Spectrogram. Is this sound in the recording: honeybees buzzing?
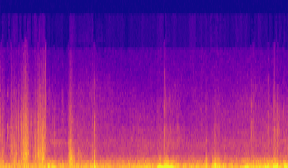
yes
